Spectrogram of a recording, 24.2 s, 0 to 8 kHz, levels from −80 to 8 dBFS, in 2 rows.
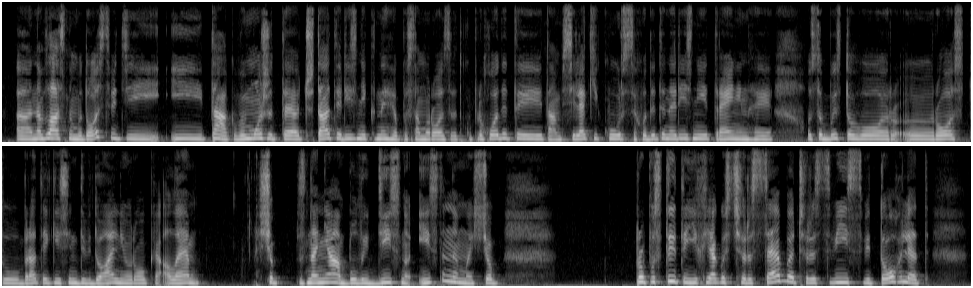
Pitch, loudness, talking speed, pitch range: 220 Hz, -21 LUFS, 100 wpm, 205-235 Hz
